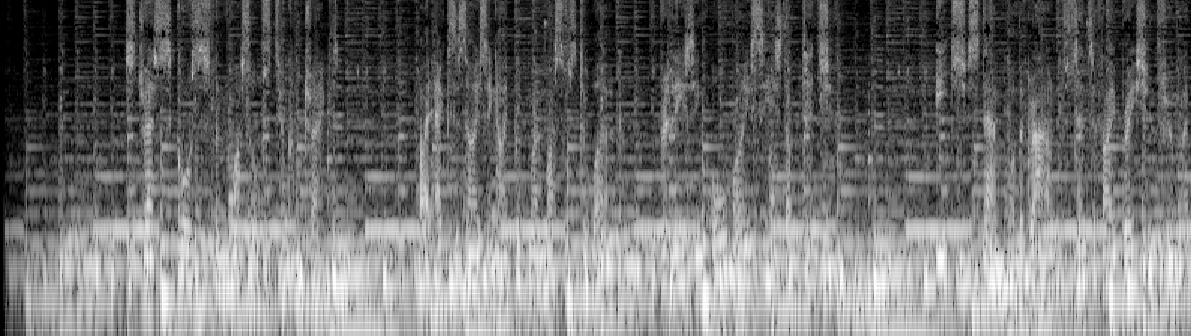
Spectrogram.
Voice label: male english with dutch accent

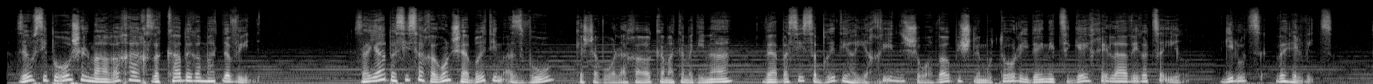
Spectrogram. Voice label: male hebrew documentary

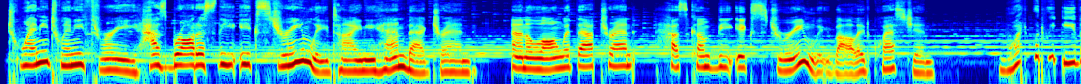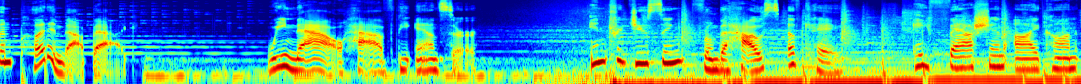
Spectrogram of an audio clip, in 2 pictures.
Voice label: female english usa accent commercial; knorr

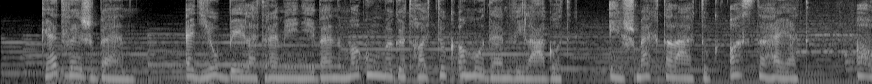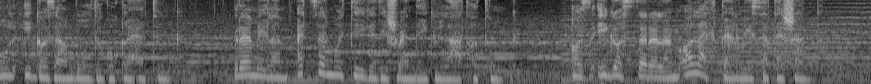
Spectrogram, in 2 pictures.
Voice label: female Hungarian documentary

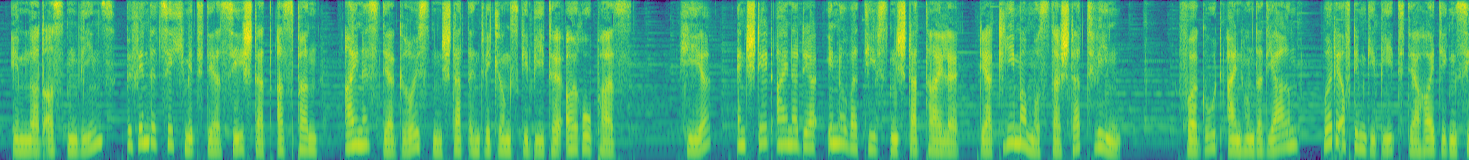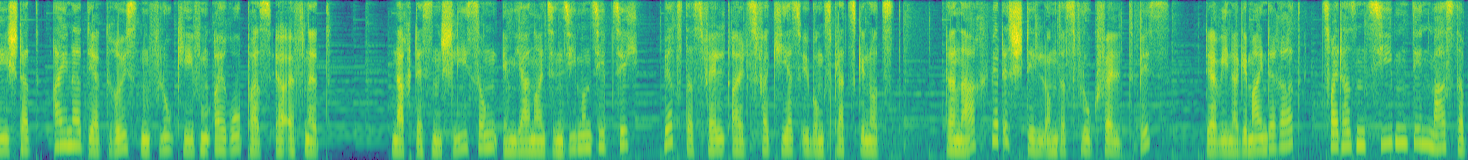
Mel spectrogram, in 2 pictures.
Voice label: female austrian narration; aspern seestadt

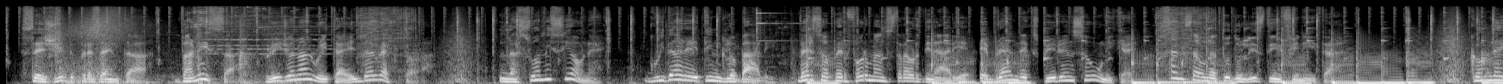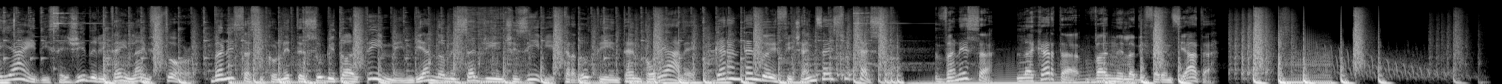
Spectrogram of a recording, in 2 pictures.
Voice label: male italian tv commercial; Devine Voices

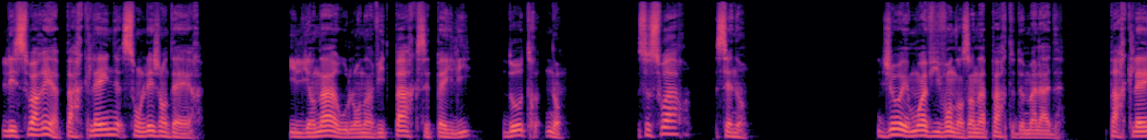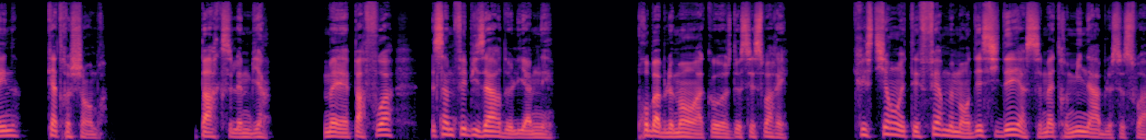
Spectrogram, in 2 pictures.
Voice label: male french young voice audiobook narration; magnolia

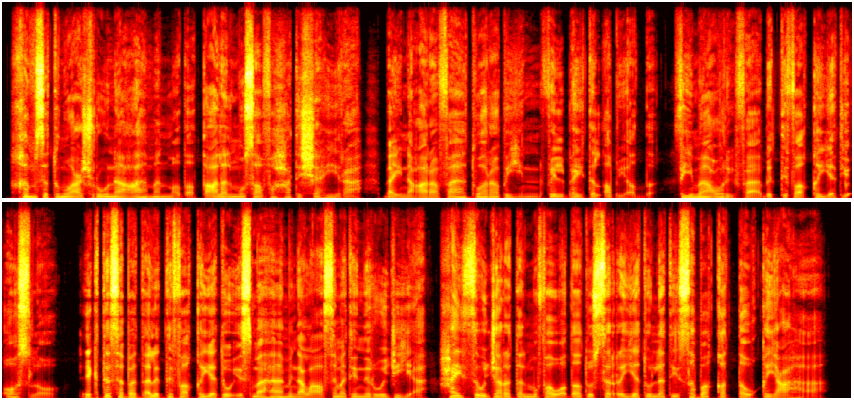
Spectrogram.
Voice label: male, Arabic, Modern Standard Arabic script

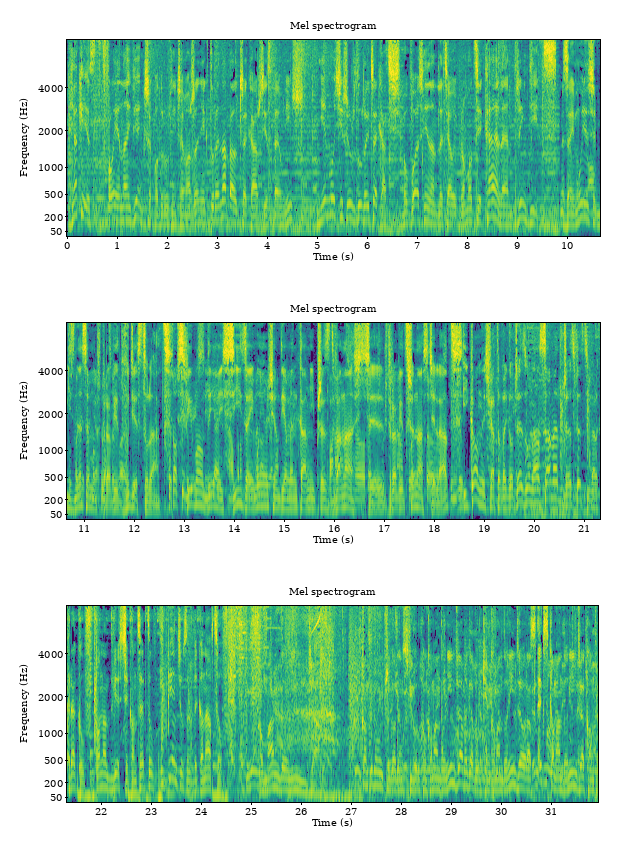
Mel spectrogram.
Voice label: male polish

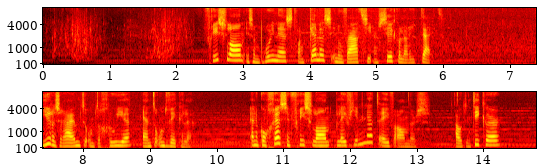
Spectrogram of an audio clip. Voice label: female dutch congress corporate; friesland

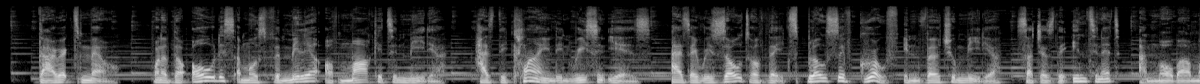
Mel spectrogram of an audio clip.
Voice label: male english corporate; royal mail

